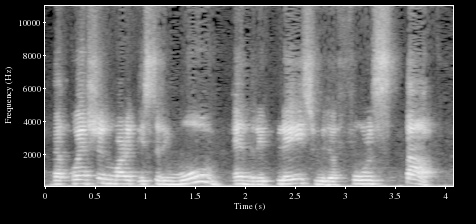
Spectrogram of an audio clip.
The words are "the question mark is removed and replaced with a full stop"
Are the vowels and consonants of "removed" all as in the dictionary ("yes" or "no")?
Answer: yes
